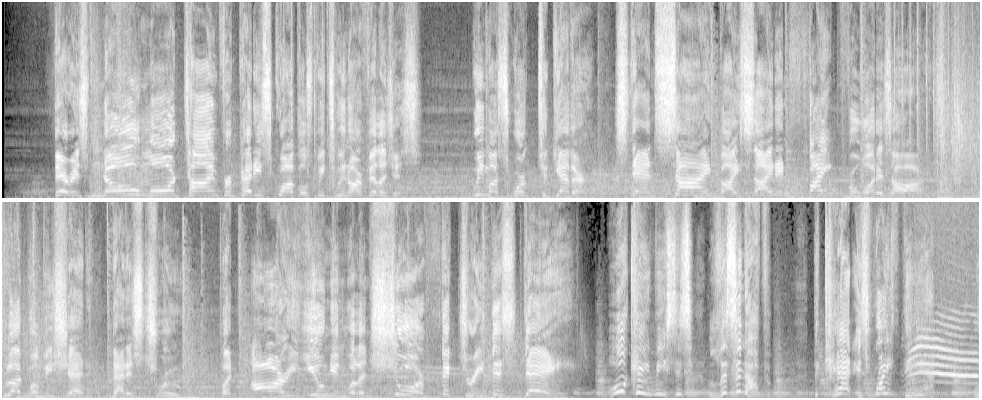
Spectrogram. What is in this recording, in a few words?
Character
